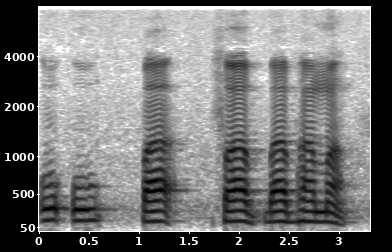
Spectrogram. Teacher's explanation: ऐसे ही ऊ, प, फ, ब, भ, म, ये जो है क्या है, ओष्ठ मतलब दोनों होठों से इसकी साउंड निकलता है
